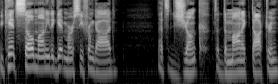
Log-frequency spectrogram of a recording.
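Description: A man with a Midwestern American accent and medium pitch speaks at a fairly slow pace on a very clean recording with a silent background. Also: ordinary pitch variation. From US Midwest, St. Louis area, Missouri. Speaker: preacher. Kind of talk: sermon. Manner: halting, with frequent fillers and restarts.

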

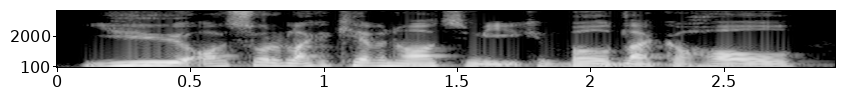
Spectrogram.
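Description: A man with a South African accent talks at a very fast pace in a medium pitch, his tone dark and mellow. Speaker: podcast host. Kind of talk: casual chat. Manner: animated.

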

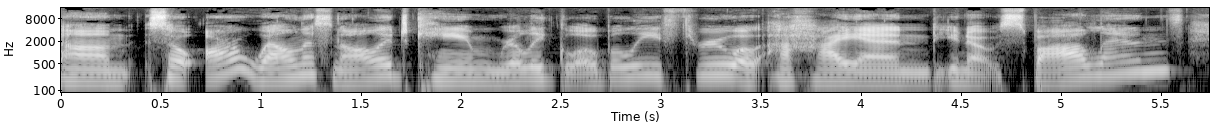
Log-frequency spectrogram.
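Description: A woman with a normal speaking voice talks at a fairly slow pace and medium pitch, with lively intonation and hardly any pauses. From Canada, near Toronto. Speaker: media entrepreneur and editor. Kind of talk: casual interview. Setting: in person, face to face.

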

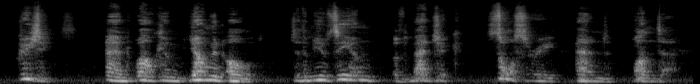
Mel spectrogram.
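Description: Delivered fairly slowly, the put-on character voice holds a middle pitch. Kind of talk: theme park presenter, showman. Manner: grand, welcoming, salesman-like.

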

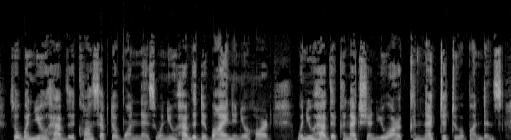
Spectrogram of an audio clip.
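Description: Talking at a fairly quick pace, a woman with an American accent sounds somewhat breathy, with a dark, mellow tone and fairly even intonation. The sound is dry and close, with no echo. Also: medium pitch for a woman, very clean recording, silent background. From US Northeast, Boston. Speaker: life coach and therapist. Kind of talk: interview.

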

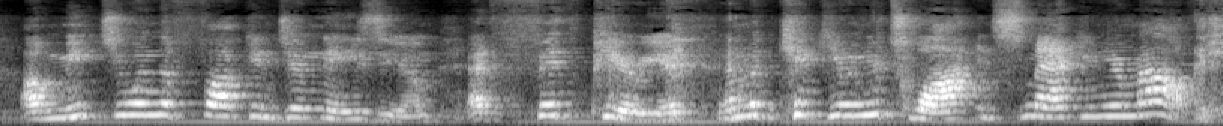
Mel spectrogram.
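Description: Speaking at a moderate pace with lively intonation, a man with an extremely high pitch is heard over noticeable background noise. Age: 30s. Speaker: podcast host. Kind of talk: casual chat. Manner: animated.

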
